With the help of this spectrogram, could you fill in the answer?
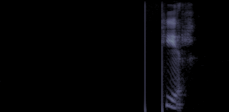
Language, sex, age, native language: Icelandic, female, 40-49, Icelandic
